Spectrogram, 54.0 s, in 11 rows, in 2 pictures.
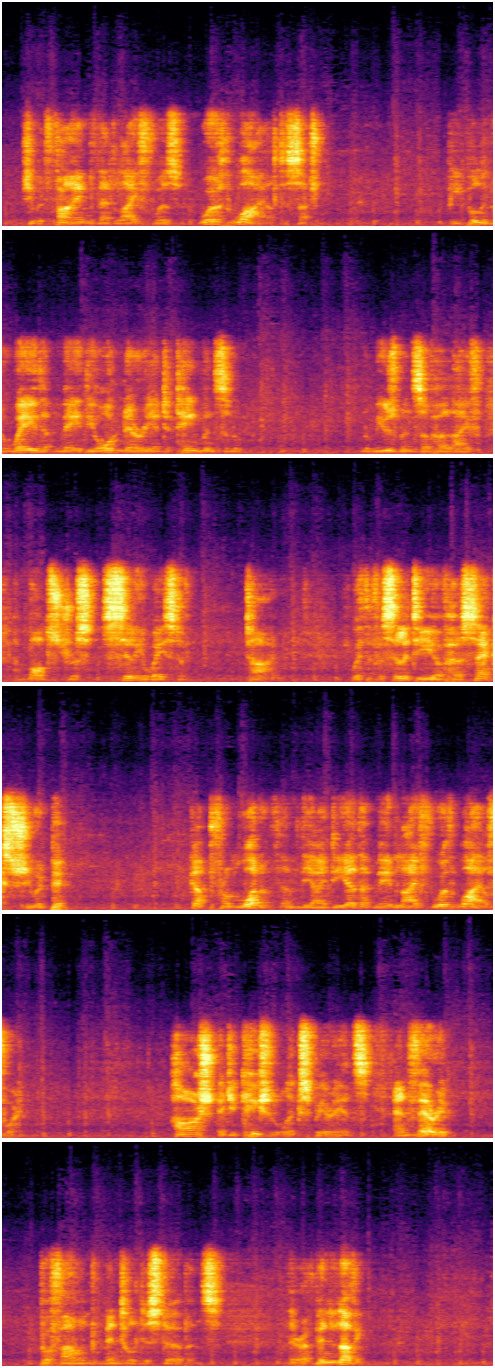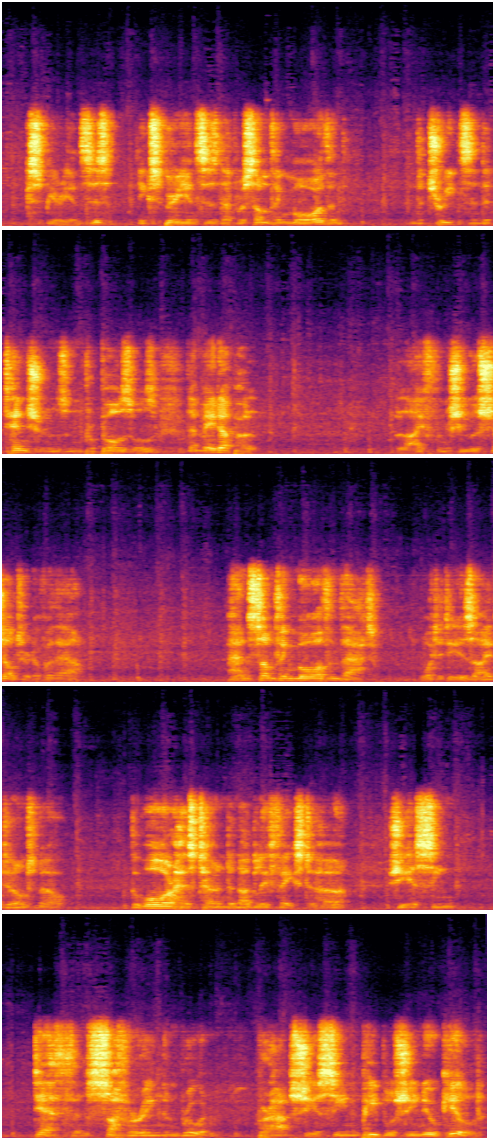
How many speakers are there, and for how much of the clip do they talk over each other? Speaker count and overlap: one, no overlap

